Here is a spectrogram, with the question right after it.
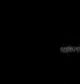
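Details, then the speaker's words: Stridor with significant subcostal retractions and tachypnea in a good-weight newborn with respiratory distress from birth, worsening when weaned off positive pressure: a single high-pitched, whistling noisy breath. "so we can hear that there is a strier I hope everybody can hear that and there are significant subcostal retractions"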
